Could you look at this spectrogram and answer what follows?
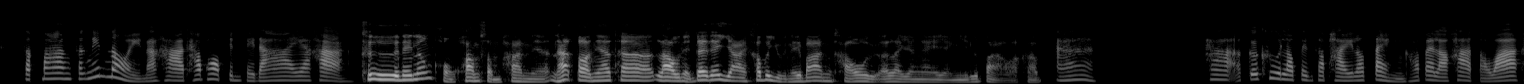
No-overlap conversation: Yes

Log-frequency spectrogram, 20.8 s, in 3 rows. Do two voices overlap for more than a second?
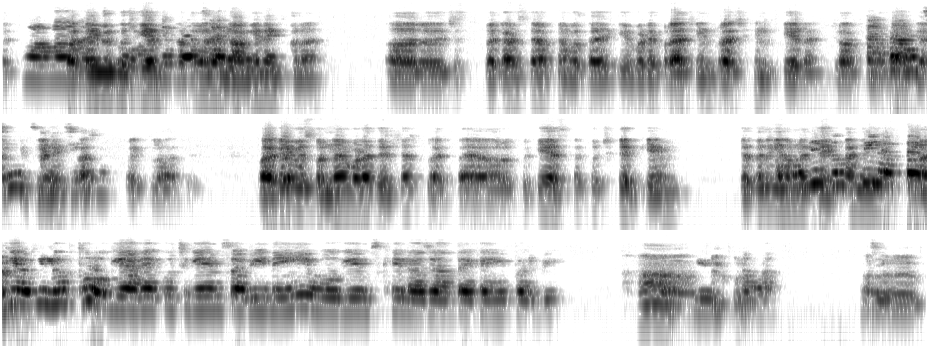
Yes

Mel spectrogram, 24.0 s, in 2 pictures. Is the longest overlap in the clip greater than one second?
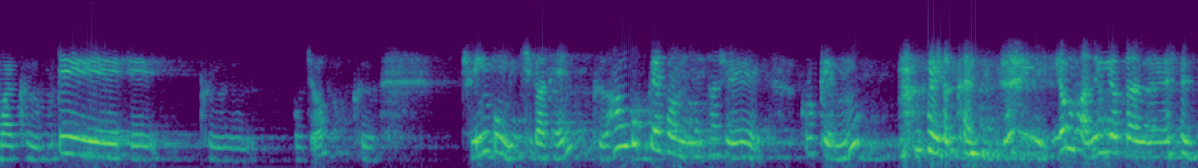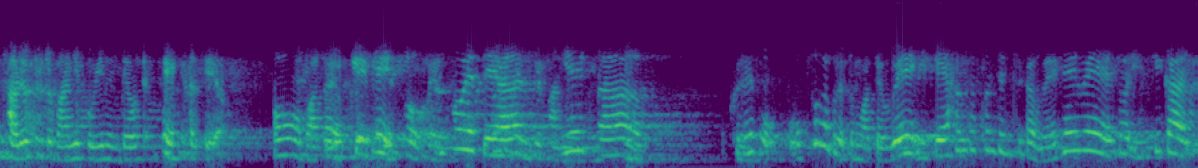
Yes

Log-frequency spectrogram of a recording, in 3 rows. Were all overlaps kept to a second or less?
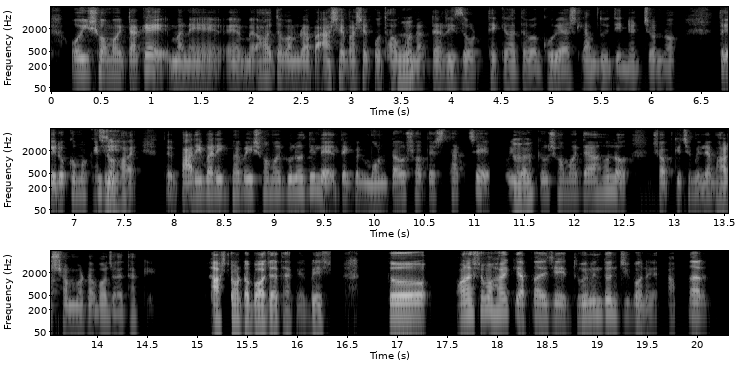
Yes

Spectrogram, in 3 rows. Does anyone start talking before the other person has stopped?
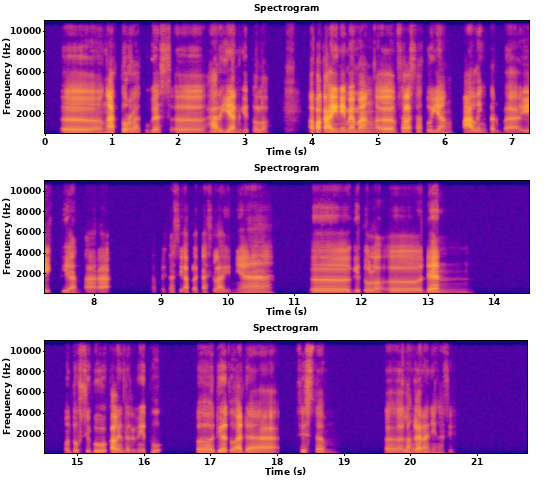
No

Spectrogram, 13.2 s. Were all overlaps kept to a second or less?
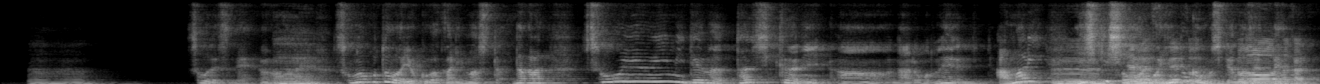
No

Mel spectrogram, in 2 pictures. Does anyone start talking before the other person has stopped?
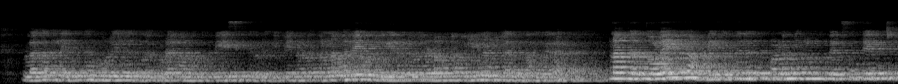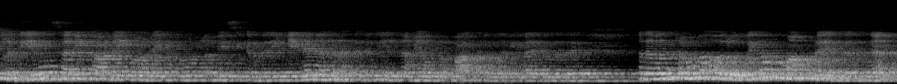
No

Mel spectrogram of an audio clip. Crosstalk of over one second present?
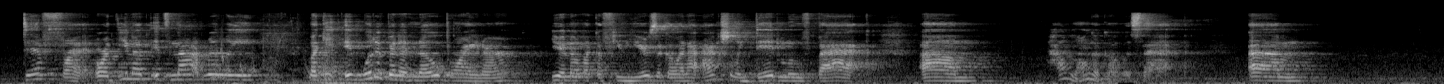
No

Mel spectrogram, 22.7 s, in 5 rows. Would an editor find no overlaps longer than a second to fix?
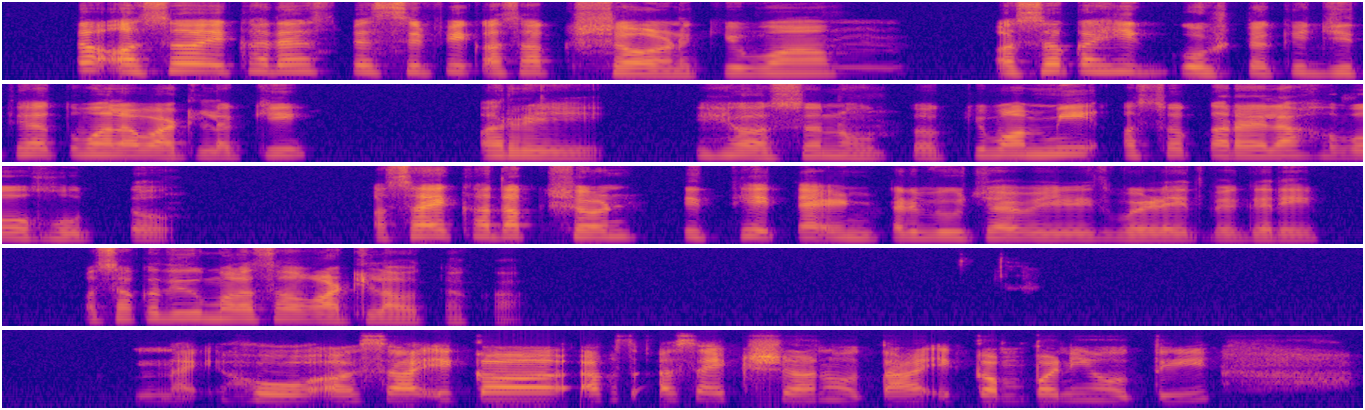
Yes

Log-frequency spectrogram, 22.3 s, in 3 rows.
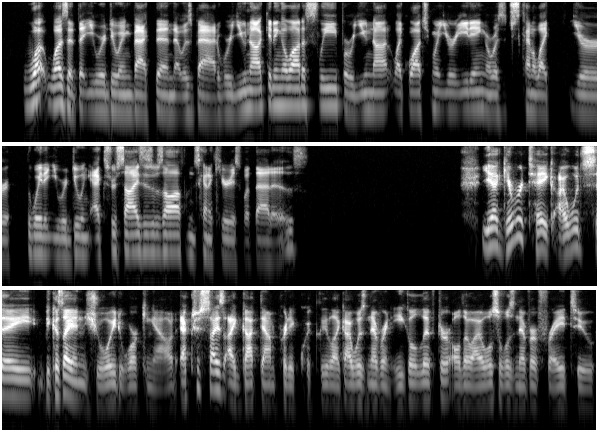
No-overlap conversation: Yes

